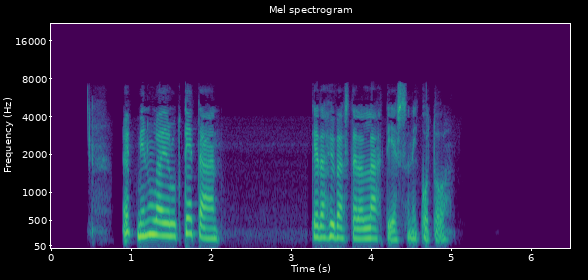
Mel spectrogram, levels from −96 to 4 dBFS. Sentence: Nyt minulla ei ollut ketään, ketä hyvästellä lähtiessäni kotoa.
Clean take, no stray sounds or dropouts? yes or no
yes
